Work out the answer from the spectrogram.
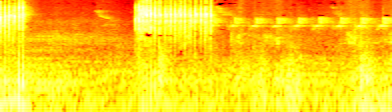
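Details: Javan tesia singing densely for a songbird-training recording: a short high burst at the start, then a longer rattling run of quick, sharp notes, followed by a regular series of faint high peeps from another bird.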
